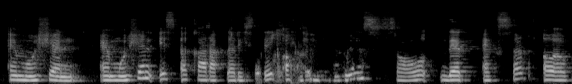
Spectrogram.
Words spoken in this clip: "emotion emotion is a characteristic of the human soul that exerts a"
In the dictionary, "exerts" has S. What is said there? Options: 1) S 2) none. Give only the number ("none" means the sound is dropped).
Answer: 2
